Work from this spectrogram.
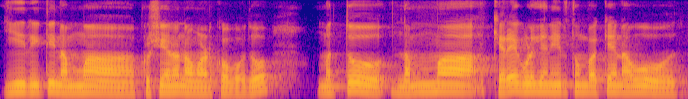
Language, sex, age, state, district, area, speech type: Kannada, male, 18-30, Karnataka, Tumkur, rural, spontaneous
